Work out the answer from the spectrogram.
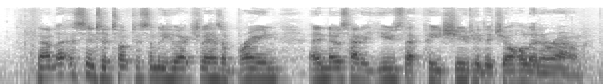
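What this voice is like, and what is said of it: British accent. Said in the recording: “why does an alien have a British accent?”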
